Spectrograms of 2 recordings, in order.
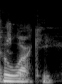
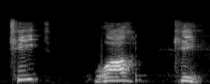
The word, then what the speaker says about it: TEOTWAWKI: Teotwawki. The O is silent. No. Yes, O silent. It's Teotwawki. Teotwawki, because we're English.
